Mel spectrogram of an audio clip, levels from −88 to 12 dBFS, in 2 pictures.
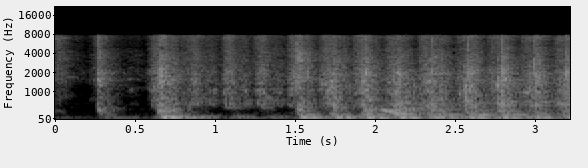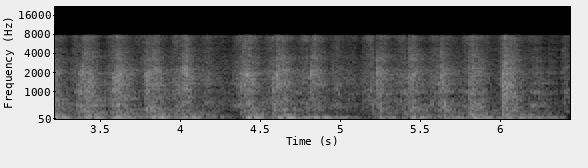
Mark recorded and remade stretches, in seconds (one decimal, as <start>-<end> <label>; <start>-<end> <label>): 0.0-2.4 recorded; 2.4-6.4 remade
